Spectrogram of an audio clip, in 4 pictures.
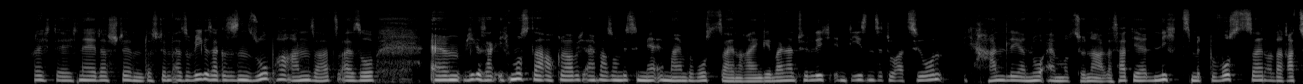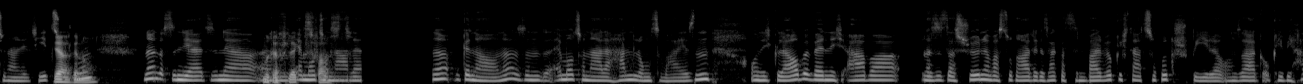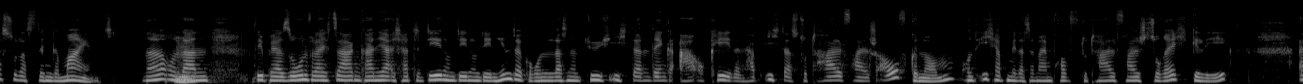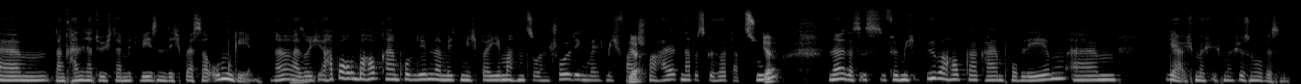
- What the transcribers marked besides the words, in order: stressed: "super"; stressed: "total"; stressed: "überhaupt"
- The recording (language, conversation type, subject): German, advice, Wie kann ich offener für Kritik werden, ohne defensiv oder verletzt zu reagieren?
